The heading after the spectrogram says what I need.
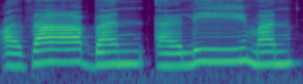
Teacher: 1 count نون کا natural غنہ، تنوین کے اندر نون ساکن چھپا ہوا ہے۔ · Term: اظہار کا رول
